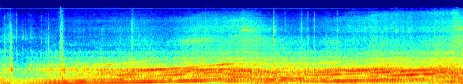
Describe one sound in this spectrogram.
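A car engine revs up and climbs in pitch as the car accelerates.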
